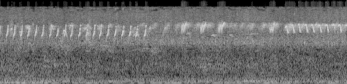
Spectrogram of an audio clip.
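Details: Olive-backed sunbird, a male used for mental-training playback, giving a rapid high trill of repeated buzzy notes, breaking into scattered sharp chips, then resuming a steady fast rattle.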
